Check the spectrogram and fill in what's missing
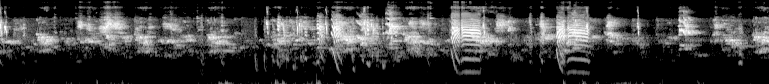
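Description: Finches chirp busily in a dense, overlapping chatter of high, thin notes, with a couple of longer descending whistled trills standing out.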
